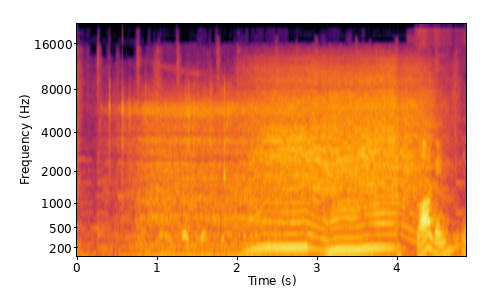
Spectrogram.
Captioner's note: chainsaw engine revving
